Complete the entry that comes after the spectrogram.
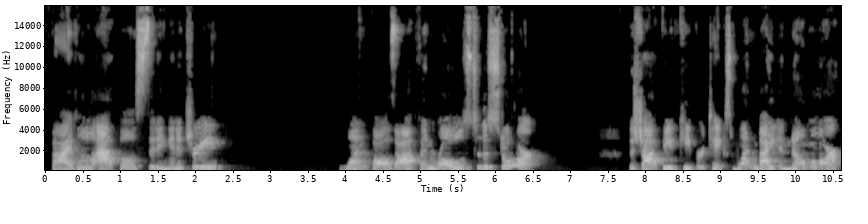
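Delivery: put-on slow, sing-song rhyme for little kids; children's librarian reciting a counting rhyme, slow and bouncy; storytime rhyme. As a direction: read it like a picture book, slowly.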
